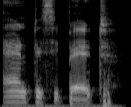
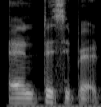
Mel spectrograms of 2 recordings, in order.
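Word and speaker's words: anticipate: और यह है एंटिसिपेट, एंटिसिपेट टी पे स्ट्रेस है, एंटिसिपेट एंटिसिपेट एंटिसिपेट है,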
